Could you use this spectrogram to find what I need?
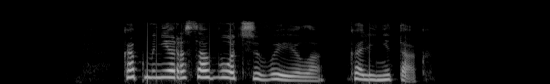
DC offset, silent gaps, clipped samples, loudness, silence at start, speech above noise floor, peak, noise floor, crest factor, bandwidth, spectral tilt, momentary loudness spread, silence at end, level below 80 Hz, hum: under 0.1%; none; under 0.1%; -28 LUFS; 1.25 s; over 63 dB; -12 dBFS; under -90 dBFS; 18 dB; 8.2 kHz; -4.5 dB/octave; 11 LU; 1.35 s; -70 dBFS; none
